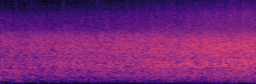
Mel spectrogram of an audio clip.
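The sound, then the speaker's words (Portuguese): A crowd breaks into sustained applause that interrupts a speech by the PS party leader, a dense crackle of many hands clapping at once that holds steady and swells slightly louder toward the end, with no voices coming through. “Uh, queria prolongar aqui o discurso, esta frase, mas as palmas é interromperem o líder do PS.”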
